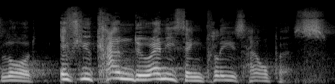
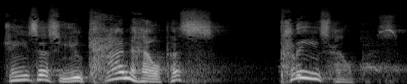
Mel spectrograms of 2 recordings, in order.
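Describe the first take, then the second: First: Retold plea, hesitant on if you can; doubtful plea. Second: Faithful man's slow, trusting appeal; trusting plea. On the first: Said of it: "The father of the epileptic boy says". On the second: Retold or imitated. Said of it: "If you knew me better... you would say".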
